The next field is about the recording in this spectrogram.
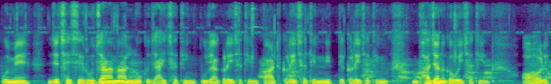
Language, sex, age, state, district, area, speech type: Maithili, male, 30-45, Bihar, Muzaffarpur, rural, spontaneous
